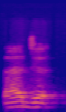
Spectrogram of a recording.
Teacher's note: Nah, taj ini ada sifat qalqalah jim. Karena jim ini bukan huruf isti'la, maka qalqalahnya juga tarqiq ya, tipis. Taj ya. Nah, taj'alu lu-nya ini matabi'i lillah.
